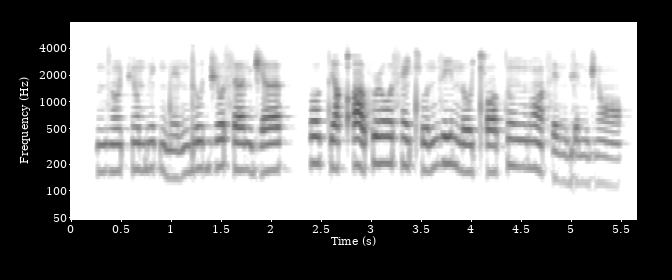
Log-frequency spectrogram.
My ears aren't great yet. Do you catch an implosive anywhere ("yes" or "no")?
no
